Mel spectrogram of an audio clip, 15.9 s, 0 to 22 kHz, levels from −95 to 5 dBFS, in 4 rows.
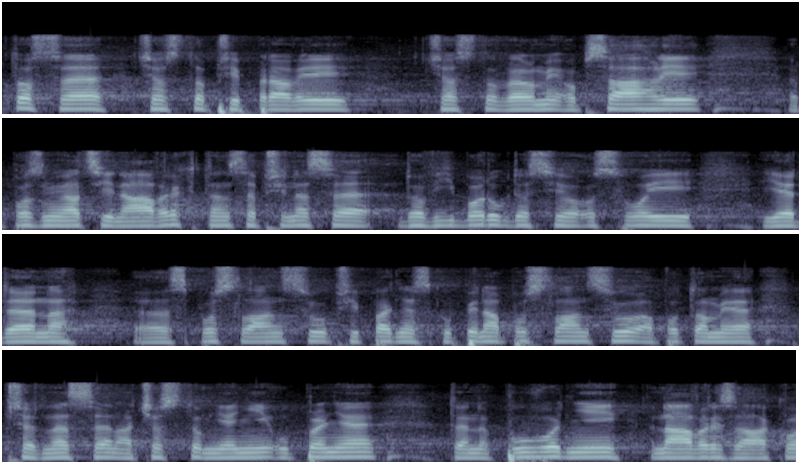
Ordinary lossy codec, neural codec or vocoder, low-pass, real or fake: AAC, 64 kbps; none; 7.2 kHz; real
